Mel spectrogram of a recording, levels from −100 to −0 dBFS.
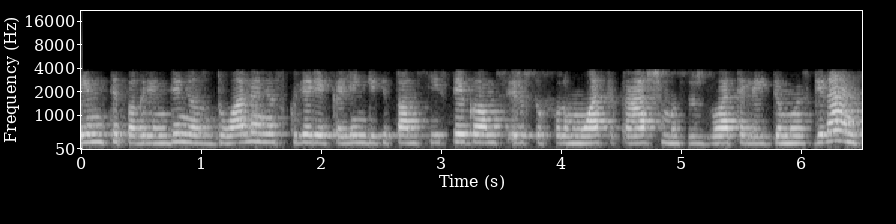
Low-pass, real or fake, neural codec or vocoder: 3.6 kHz; real; none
